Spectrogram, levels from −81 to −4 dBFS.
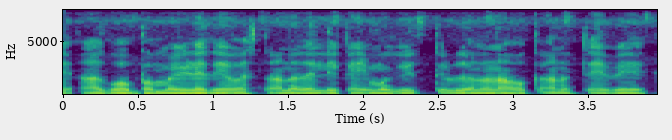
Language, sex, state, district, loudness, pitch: Kannada, male, Karnataka, Koppal, -18 LUFS, 95 Hz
